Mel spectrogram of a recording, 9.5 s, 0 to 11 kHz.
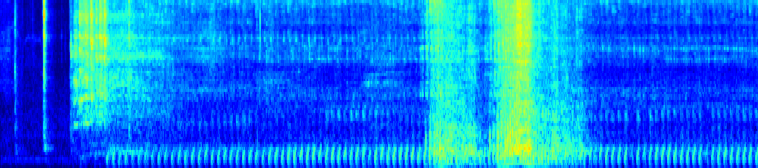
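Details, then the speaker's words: Tao Motor Jeep 110cc go kart, 107cc air-cooled 4-stroke single, just fitted with new PZ-19 carburetor, started unchoked: fires after short crank, settles to even steady putter about three to four beats a second; runs cleanly, idle could go up slightly. "Okay, that's good to go. Um, maybe turn the idle up a little bit."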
